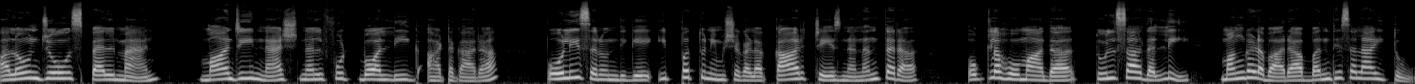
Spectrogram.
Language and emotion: Kannada, neutral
